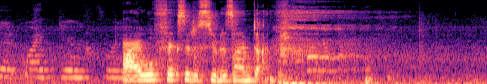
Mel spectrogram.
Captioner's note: laughs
